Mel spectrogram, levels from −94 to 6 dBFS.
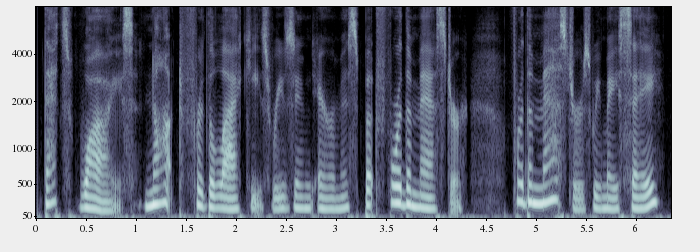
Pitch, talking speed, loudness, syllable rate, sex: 185 Hz, 150 wpm, -17 LUFS, 4.5 syllables/s, female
